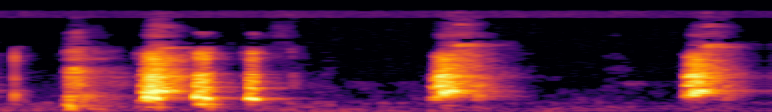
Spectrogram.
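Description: A sleeping, dreaming dog lets out a quick burst of four soft, muffled woofs, then two more single barks after long pauses, with no talking.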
